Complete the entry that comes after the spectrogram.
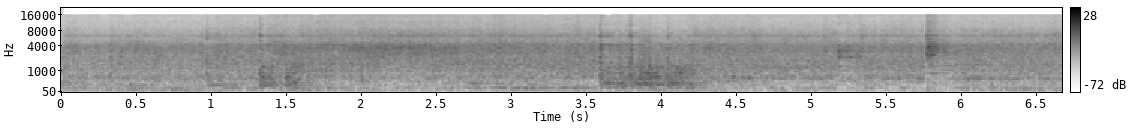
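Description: Diced potatoes and tomatoes frying in spiced oil in a steel pan, a steady sizzle, while a steel spoon stirs and scrapes through them with a few sharp clinks against the pan.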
